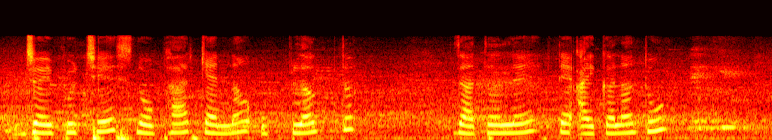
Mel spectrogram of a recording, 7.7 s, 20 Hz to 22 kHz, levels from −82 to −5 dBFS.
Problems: constant background noise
